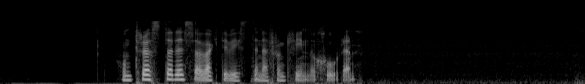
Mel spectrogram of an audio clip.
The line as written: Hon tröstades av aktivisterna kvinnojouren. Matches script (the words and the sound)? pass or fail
fail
